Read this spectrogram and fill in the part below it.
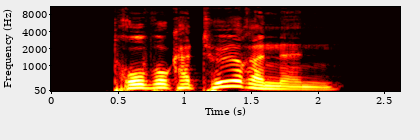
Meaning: plural of Provokateurin
- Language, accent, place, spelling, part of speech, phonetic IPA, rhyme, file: German, Germany, Berlin, Provokateurinnen, noun, [pʁovokaˈtøːʁɪnən], -øːʁɪnən, De-Provokateurinnen.ogg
